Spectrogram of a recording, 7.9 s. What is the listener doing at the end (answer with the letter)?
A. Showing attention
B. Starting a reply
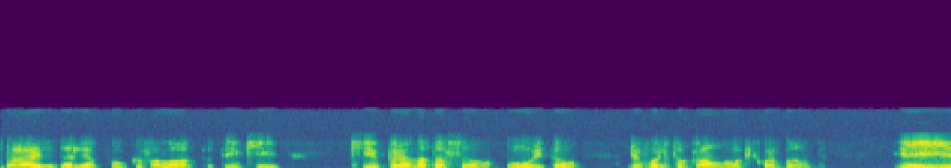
A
